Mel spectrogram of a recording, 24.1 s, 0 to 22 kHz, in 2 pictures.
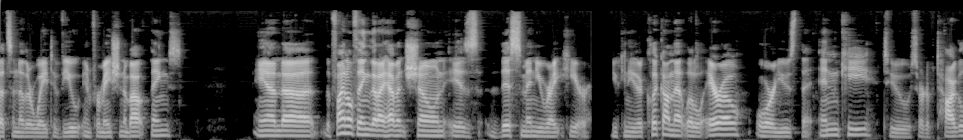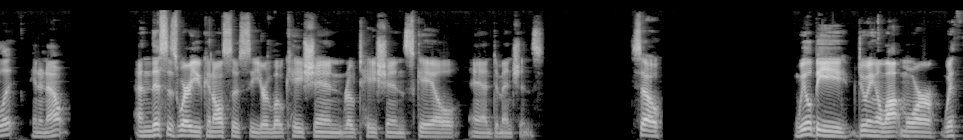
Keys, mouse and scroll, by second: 5.6 click, 10.2 n, 10.9 n, 11.7 n, 12.2 n, 19.6-22.1 middle drag.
